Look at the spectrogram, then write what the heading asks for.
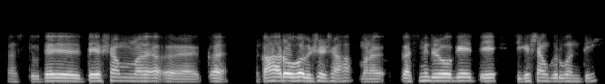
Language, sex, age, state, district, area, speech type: Sanskrit, male, 18-30, West Bengal, Paschim Medinipur, rural, conversation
